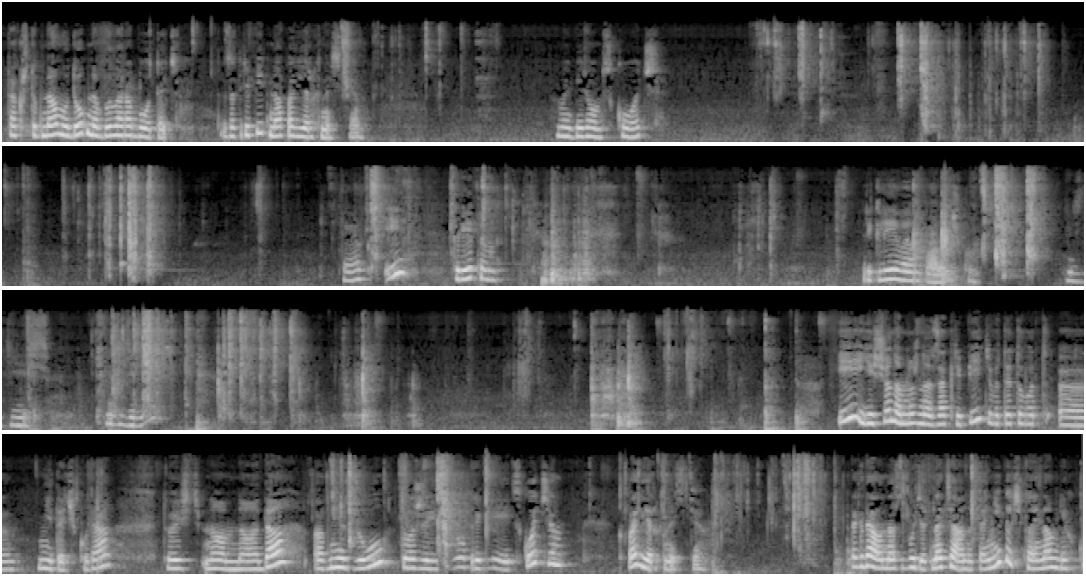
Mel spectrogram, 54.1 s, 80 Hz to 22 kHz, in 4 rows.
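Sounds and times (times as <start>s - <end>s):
packing tape ripping off roll: 9.4s - 15.8s, 25.6s - 26.7s, 28.2s - 31.0s, 44.6s - 46.8s, 48.4s - 51.1s.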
